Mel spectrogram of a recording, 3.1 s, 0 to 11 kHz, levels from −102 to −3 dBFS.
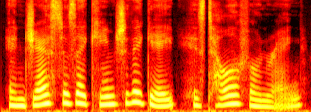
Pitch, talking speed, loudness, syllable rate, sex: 225 Hz, 210 wpm, -17 LUFS, 4.9 syllables/s, female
